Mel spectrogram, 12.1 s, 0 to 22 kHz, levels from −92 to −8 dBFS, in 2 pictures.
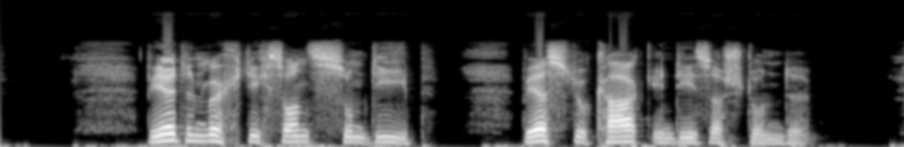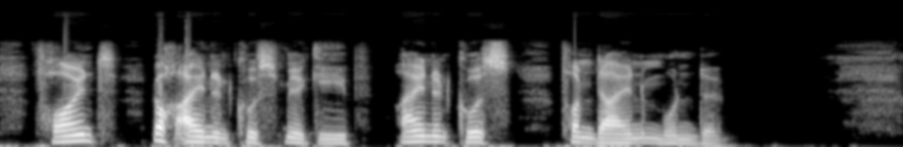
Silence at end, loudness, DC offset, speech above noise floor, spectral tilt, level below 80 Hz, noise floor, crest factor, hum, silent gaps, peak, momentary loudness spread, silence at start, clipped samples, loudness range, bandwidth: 1.2 s; -17 LUFS; under 0.1%; 44 dB; -5.5 dB/octave; -44 dBFS; -62 dBFS; 18 dB; none; none; 0 dBFS; 16 LU; 0 s; under 0.1%; 4 LU; 11 kHz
